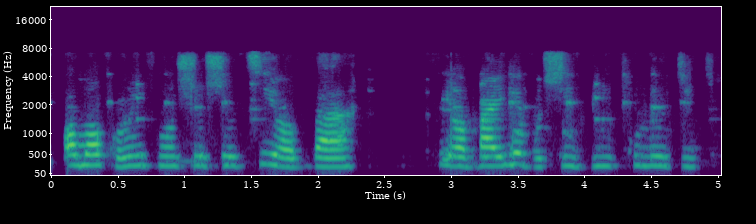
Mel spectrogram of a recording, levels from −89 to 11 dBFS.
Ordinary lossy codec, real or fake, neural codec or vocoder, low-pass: none; fake; vocoder, 44.1 kHz, 128 mel bands every 256 samples, BigVGAN v2; 7.2 kHz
